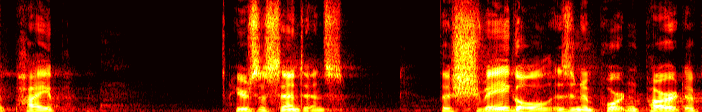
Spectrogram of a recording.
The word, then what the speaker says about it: Schwegel: The Schwegel is an important part of traditional Bavarian folk music, usually played alongside the tabor drum.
